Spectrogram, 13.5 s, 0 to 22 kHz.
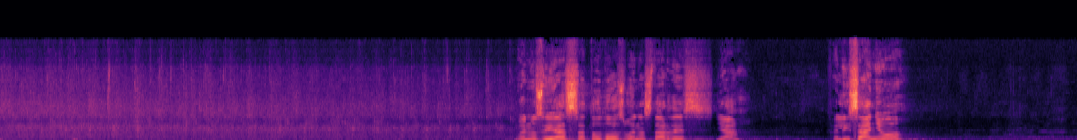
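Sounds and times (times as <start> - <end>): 
crowd clapping steadily: 0.0 - 7.2
speech: 6.4 - 9.4, 10.4 - 11.4.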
